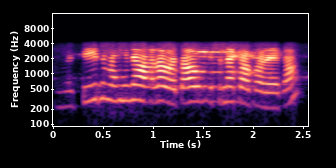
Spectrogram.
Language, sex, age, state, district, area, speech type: Urdu, female, 18-30, Uttar Pradesh, Gautam Buddha Nagar, urban, conversation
